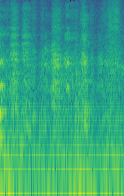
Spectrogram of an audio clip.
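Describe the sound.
A voice imitates a breathing sound with faint, airy, breathy exhalations and soft snorting puffs that run in a loose rhythm, with no clear words.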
